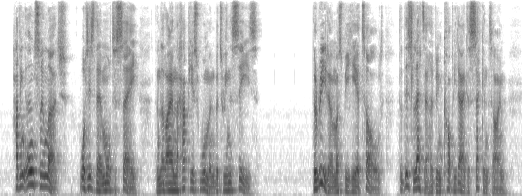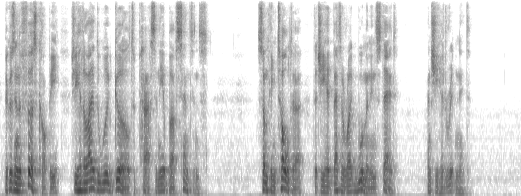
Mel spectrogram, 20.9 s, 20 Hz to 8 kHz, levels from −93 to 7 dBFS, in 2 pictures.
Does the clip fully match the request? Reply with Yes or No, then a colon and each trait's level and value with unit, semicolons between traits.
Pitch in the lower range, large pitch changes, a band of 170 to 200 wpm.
Yes: low, 110 Hz; wide, 7.1 semitones; average, 195 wpm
